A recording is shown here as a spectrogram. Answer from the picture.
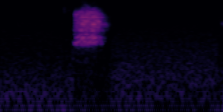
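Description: Near silence, with one brief faint hiss just under a second in.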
